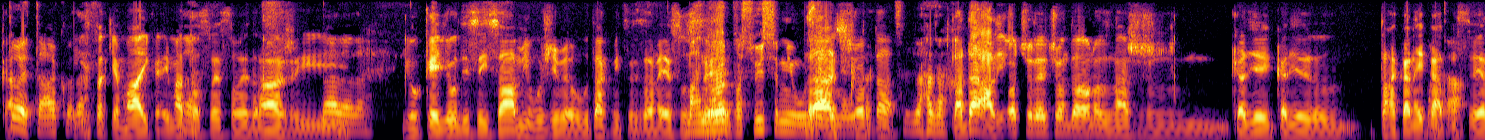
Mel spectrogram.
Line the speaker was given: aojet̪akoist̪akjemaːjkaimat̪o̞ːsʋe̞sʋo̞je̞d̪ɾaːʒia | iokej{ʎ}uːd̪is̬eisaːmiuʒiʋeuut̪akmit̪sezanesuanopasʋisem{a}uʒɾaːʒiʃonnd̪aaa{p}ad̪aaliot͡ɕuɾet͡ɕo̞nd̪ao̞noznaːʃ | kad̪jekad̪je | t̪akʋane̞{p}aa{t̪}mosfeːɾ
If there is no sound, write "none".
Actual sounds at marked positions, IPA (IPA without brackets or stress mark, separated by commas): ʎ, i, p, k, t̪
